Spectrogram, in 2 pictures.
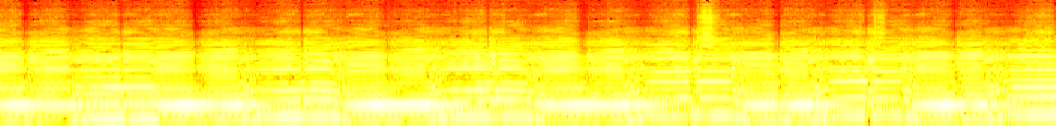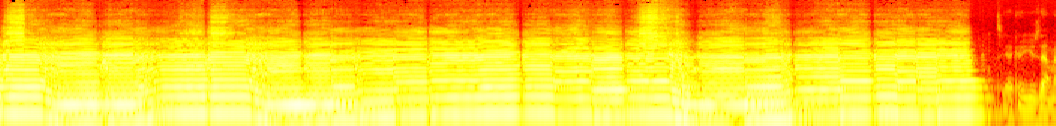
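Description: Double bass bowed through shifting exercises: the player slides up the string from a low note to a higher one and back down to the same note, over and over, with the glides heard between notes. The playing stops about a second before the end.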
